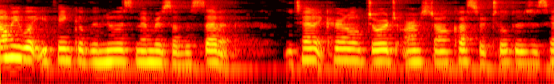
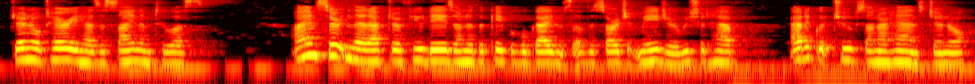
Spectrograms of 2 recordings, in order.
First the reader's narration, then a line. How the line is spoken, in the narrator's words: Benteen replied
